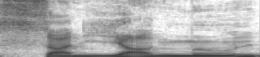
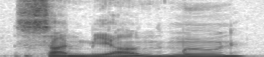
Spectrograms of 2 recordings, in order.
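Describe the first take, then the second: First: The middle name starts with a Y sound. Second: The middle name starts with an M sound. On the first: The speaker calls it wrong. "I always thought it was Sun Young Moon" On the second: The speaker calls it right. "but looks like Sun Myung"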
